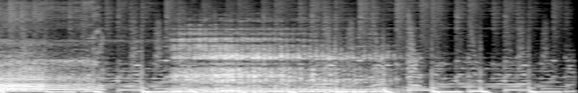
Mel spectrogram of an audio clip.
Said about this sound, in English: It was a wolf. Well done.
